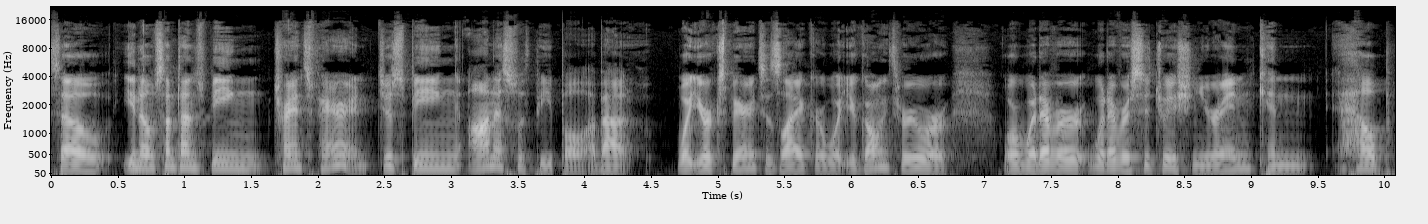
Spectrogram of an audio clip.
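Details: Adult man speaking; ordinary speech.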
